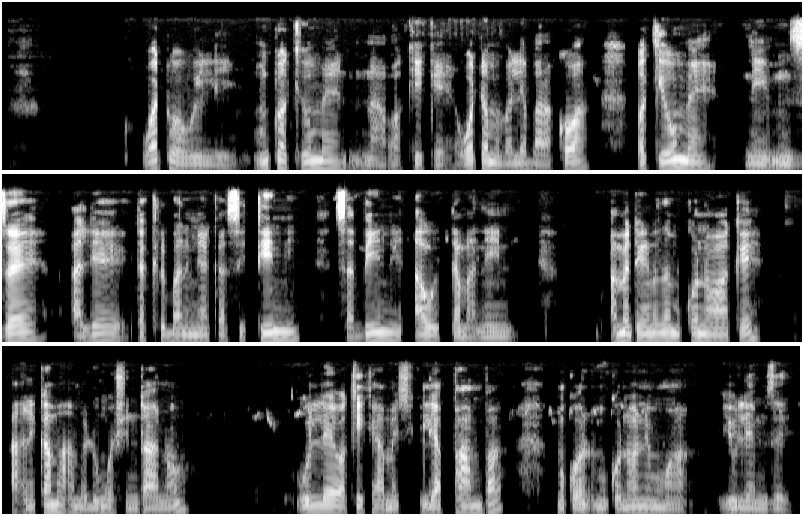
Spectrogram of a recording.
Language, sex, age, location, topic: Swahili, male, 18-24, Kisumu, health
